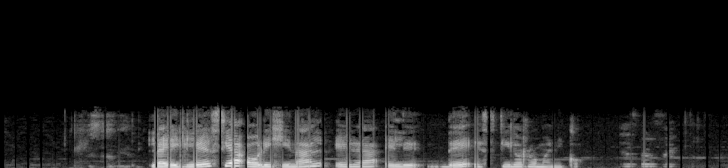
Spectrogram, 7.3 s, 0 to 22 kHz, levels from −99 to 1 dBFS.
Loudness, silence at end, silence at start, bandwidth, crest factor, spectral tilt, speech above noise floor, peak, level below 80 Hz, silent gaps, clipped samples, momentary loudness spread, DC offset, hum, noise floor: -22 LUFS; 0.75 s; 1.1 s; 8 kHz; 20 dB; -5 dB/octave; 42 dB; -4 dBFS; -54 dBFS; none; under 0.1%; 22 LU; under 0.1%; none; -63 dBFS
